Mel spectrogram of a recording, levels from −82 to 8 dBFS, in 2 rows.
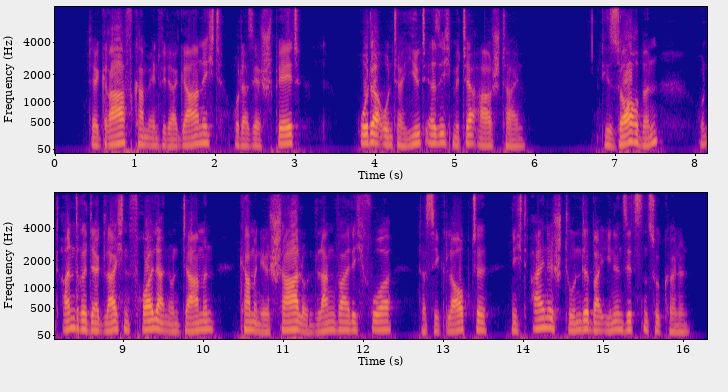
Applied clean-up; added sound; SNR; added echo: none; none; none; none.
